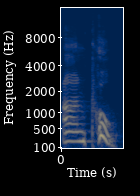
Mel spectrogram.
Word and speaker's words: Anpu: We're going to do the pose of Anpu. Okay? Anpu is spelled A N P U.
